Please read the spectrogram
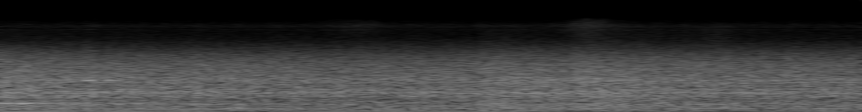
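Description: Low steady hiss of room noise, with a faint scratch of chalk on a blackboard about three seconds in.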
